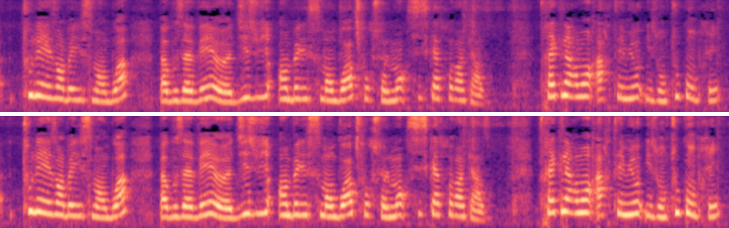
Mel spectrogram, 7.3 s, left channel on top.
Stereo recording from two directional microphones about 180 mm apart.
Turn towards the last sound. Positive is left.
turn(degrees=-50)  # may be behind; listen again after turning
